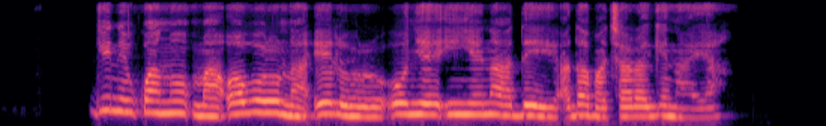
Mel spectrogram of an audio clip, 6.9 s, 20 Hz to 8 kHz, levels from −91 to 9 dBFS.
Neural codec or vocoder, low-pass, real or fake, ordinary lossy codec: none; 7.2 kHz; real; none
